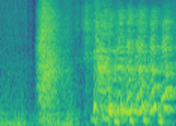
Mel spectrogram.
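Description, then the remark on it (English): A single sharp, breathy sneeze bursts out, followed by a second of quiet and then ongoing voiced, laugh-like vocal sounds. “Bless you. Bless you.”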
